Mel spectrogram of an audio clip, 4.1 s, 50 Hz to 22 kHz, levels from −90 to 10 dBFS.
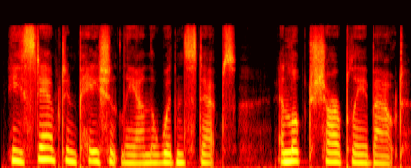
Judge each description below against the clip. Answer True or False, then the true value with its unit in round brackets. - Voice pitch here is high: True (210 Hz)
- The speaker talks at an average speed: True (160 wpm)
